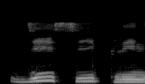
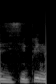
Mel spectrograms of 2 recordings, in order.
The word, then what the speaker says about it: discipline: Deuxième syllabe, si, le son S va s'écrire avec un S suivi d'un C. Donc il est là le piège, le son S s'écrit S-C comme dans piscine, entre autres.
